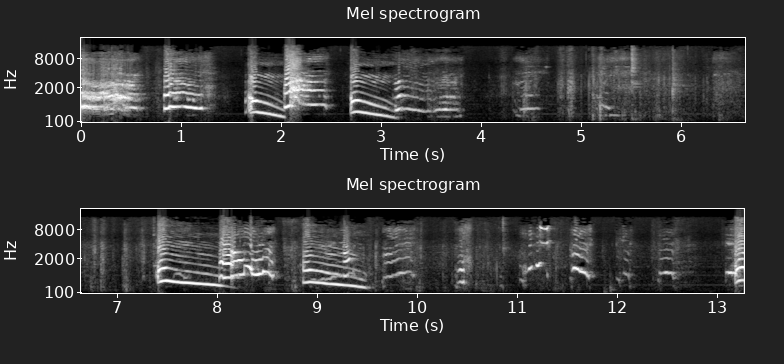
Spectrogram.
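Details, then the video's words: A happy puppy howling while wagging its tail indoors: a string of short rising-and-falling yelping howls, several bursts close together, with a person's voice talking and cooing between them. "Happy Howling Puppy!!"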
